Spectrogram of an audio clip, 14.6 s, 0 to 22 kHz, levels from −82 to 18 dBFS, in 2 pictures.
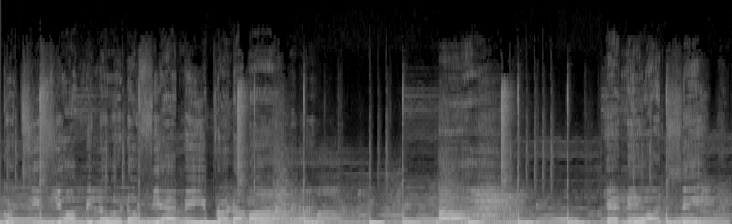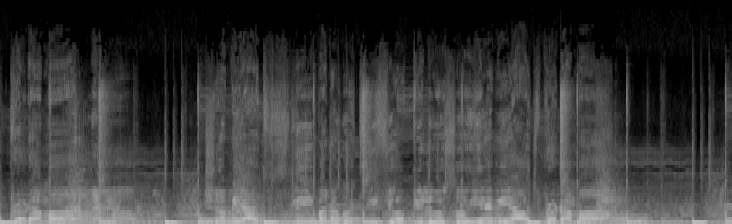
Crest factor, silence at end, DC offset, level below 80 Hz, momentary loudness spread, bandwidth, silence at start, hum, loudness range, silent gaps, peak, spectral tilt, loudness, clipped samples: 12 dB; 0 s; under 0.1%; -18 dBFS; 5 LU; 16.5 kHz; 0 s; none; 1 LU; none; 0 dBFS; -6 dB/octave; -15 LUFS; under 0.1%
